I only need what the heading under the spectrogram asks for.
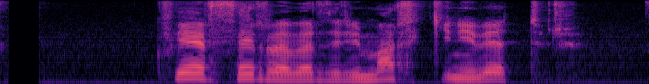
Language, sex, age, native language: Icelandic, male, 40-49, Icelandic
